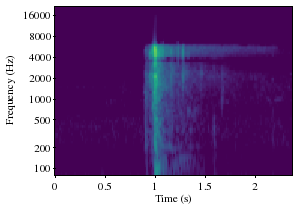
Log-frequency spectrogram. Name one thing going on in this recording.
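A bowstring snaps sharply once, close by.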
